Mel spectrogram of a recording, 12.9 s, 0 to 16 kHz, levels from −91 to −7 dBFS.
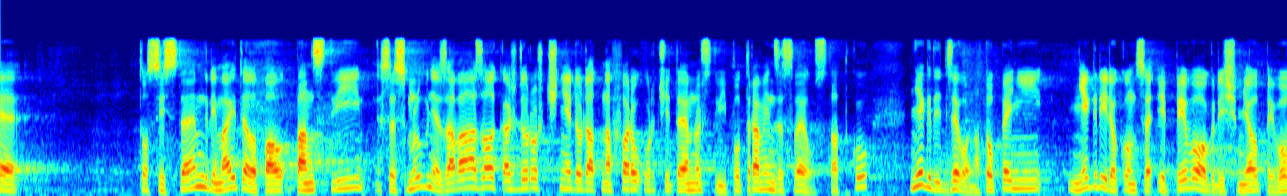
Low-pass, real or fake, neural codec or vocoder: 7.2 kHz; real; none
